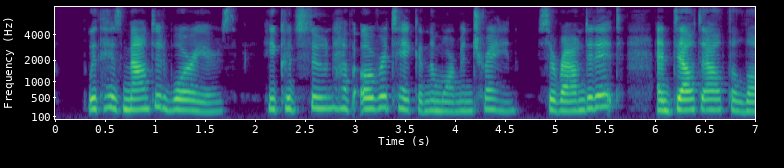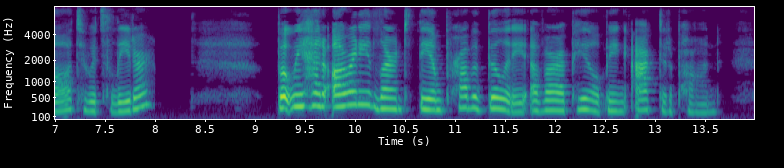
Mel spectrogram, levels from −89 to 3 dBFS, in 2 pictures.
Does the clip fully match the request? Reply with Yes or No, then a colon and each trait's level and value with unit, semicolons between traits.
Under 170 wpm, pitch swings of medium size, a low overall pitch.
No: average, 150 wpm; average, 3.5 semitones; high, 235 Hz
